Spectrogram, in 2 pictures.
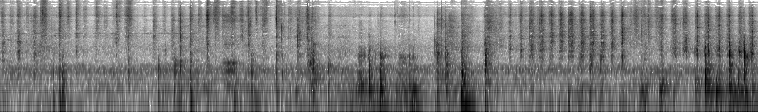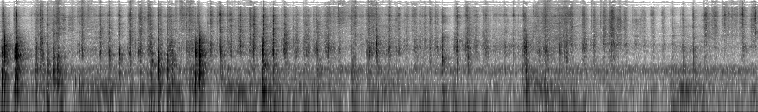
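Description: Paper being torn by hand along its edge in a series of short rips, with sheets handled, folded and rubbed flat on the table between them.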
